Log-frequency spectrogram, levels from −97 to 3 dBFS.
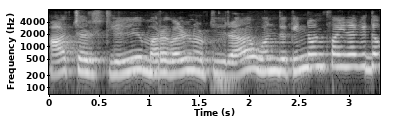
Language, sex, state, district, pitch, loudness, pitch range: Kannada, female, Karnataka, Chamarajanagar, 255 Hz, -13 LUFS, 235-290 Hz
